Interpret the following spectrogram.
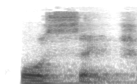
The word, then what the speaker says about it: Rossetti: Como se fala o seu sobrenome? Rossetti, ótimo. É porque tem 2 S's e 2 T's, tá bom.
